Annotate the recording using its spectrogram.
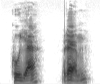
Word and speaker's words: Kuya: Bumili si Kuya Rem ng laruan para sa anak niya.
